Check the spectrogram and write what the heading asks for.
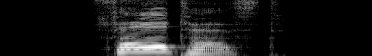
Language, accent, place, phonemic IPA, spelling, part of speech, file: German, Germany, Berlin, /ˈfɛltəst/, fälltest, verb, De-fälltest.ogg
- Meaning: inflection of fällen: 1. second-person singular preterite 2. second-person singular subjunctive II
